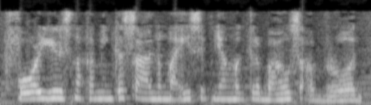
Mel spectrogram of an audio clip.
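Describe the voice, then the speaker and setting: A woman's voice: medium pitch, moderate pace, fairly bright tone, natural voice. An actress voicing a devoted young working wife and mother, narrating and speaking in an earnest, polite way. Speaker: narrator and lead. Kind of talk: Filipino radio drama narration. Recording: dull lo-fi audio over music.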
